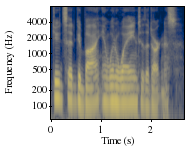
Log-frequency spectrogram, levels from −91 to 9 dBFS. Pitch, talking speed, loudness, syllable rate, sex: 115 Hz, 225 wpm, -18 LUFS, 5.1 syllables/s, male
